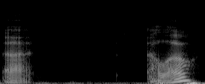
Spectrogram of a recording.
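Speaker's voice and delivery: startled, surprised, caught-off-guard tone. Retelling a phone call picked up on the third ring: imitating Kieran sounding startled. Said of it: "he just sounds kinda startled".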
